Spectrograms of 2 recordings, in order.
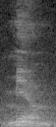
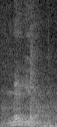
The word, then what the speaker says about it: Mem: According to the, make sure I pronounce this right, Sefer HaBahir, we do not pronounce it Mem, but Mayim.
